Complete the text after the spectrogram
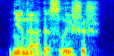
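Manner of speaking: plain reading voice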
